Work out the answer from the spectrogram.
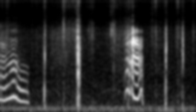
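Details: Grey francolin calling: a loud harmonic note that dips and then rises, with a second wavering note near the two-second mark, and short clicks and taps between them.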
